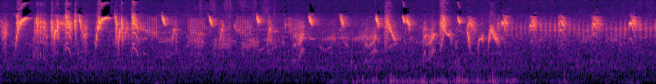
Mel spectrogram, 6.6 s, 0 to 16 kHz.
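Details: Marsh warbler singing on 9 May 2020 near quarry workings, lured by playback of its own voice and trying to outsing a hanging mobile phone: a fast, varied jumble of high chirps, trills and sharp notes, with low rumbling noise in the second half.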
